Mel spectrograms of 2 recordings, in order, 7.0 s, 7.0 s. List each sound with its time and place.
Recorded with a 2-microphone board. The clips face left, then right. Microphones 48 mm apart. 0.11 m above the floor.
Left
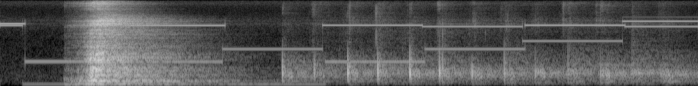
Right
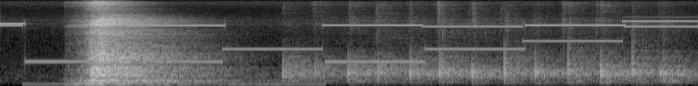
0.6 s a hiss: 45° left (ahead or behind), 1.9 m
2.8 s running footsteps: 70° left (ahead or behind), 2 m; by 6.7 s 25° right (ahead or behind), 3.5 m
